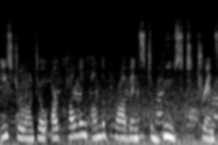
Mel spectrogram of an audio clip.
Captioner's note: chanting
